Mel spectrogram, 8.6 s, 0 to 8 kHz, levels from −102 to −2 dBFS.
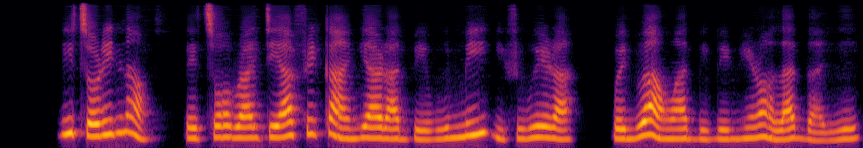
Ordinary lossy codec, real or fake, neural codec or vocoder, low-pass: none; fake; codec, 16 kHz, 0.3 kbps, FocalCodec; 7.2 kHz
